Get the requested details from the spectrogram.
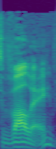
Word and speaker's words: Vale: I believe it's pronounced Vale. V-A-L-E is the symbol.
